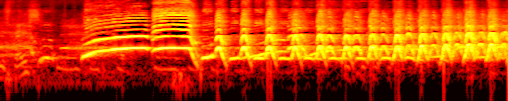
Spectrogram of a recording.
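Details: Gibbons at the Gibbon Conservation Center sing: two long, clear whoops climbing in pitch, then a fast run of short rising and falling hoots, about three a second.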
